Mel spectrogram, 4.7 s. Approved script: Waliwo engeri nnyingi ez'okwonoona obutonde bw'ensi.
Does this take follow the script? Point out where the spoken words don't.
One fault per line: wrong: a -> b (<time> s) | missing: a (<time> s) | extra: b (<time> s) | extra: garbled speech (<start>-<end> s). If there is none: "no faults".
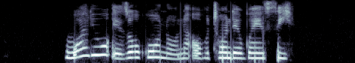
missing: engeri nnyingi (1.4 s)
